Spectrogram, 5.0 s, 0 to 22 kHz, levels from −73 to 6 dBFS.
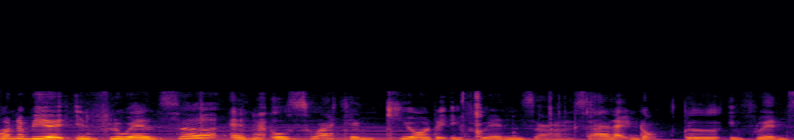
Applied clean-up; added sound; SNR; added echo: none; Bowed string instrument; 20 dB; none.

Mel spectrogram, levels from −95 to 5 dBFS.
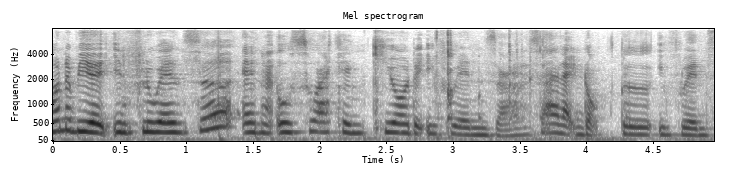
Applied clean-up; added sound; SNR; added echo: none; none; none; none.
